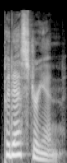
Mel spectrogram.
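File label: "pedestrian", English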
